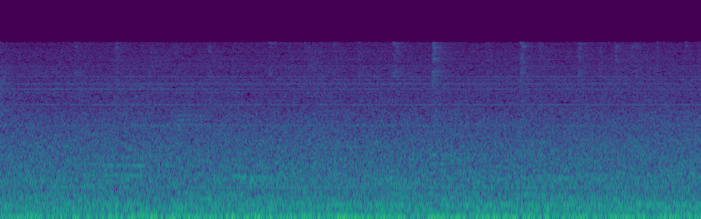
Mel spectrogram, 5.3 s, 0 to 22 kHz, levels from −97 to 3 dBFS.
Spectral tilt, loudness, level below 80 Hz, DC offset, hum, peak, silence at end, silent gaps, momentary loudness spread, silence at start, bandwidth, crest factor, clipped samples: -6 dB/octave; -44 LUFS; -42 dBFS; 0.2%; none; -26 dBFS; 0 s; none; 1 LU; 0 s; 11.5 kHz; 12 dB; under 0.1%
